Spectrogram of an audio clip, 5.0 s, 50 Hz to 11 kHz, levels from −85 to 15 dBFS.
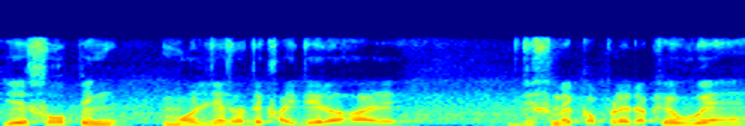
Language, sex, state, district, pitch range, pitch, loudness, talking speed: Hindi, male, Uttar Pradesh, Ghazipur, 115-125 Hz, 120 Hz, -15 LUFS, 155 wpm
